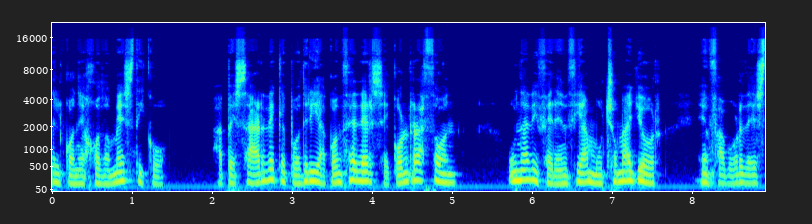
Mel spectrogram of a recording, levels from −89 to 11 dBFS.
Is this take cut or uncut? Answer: uncut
